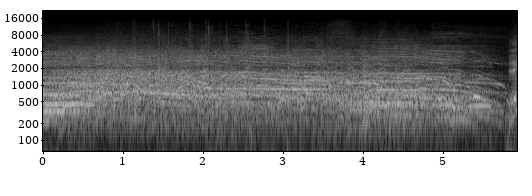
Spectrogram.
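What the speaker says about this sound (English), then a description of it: "What is everyone booing at?" A live studio audience reacting with a sustained, loud wash of crowd noise over a Star Trek uniform, steady for several seconds before tapering off.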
